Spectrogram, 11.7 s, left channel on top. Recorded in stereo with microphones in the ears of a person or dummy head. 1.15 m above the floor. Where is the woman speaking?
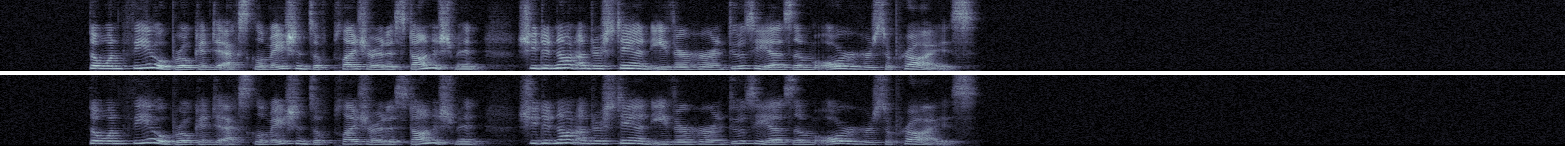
20° left (ahead or behind), 0.5 m.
